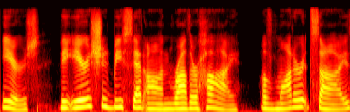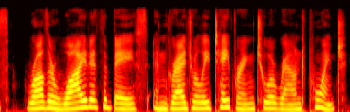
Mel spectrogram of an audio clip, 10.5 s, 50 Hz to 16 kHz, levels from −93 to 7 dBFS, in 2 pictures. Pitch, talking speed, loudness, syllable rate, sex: 190 Hz, 130 wpm, -18 LUFS, 3.5 syllables/s, female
